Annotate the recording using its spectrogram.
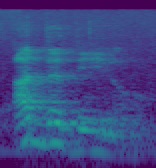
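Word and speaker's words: الدين: Now also, dal is a Shamsi letter, so it will kill the sound of lam, and you will pronounce this ad-dinu. Ad-dinu means the judgment. Ad-dinu. Okay, the actual word is dinun, but when you put al, it will become al-dinu, and when you pronounce it according to tajweed, you do not pronounce lam, but pronounce dal twice. So it becomes ad-dinu.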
